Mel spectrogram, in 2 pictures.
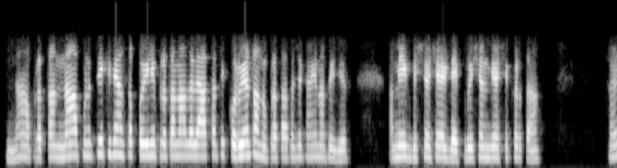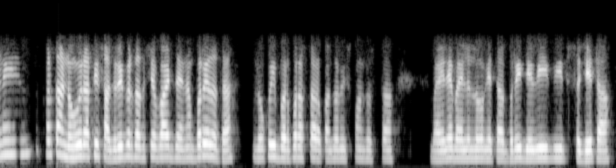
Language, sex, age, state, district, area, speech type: Goan Konkani, male, 45-60, Goa, Ponda, rural, conversation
